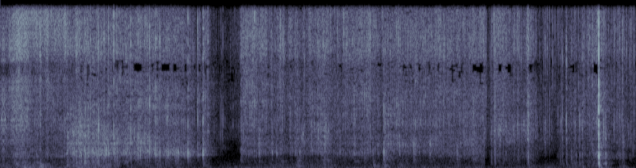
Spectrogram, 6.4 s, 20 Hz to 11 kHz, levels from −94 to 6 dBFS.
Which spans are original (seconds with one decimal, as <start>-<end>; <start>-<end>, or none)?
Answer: 0.8-6.4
